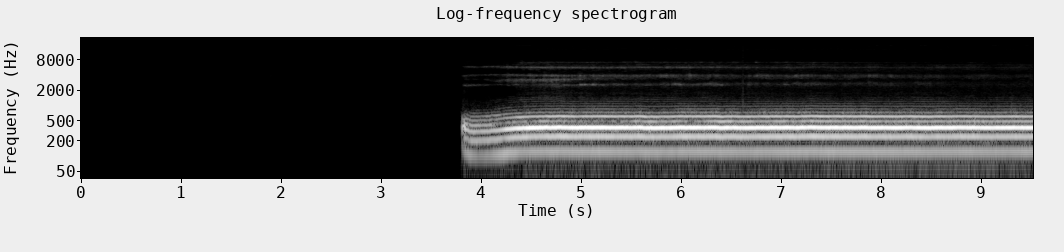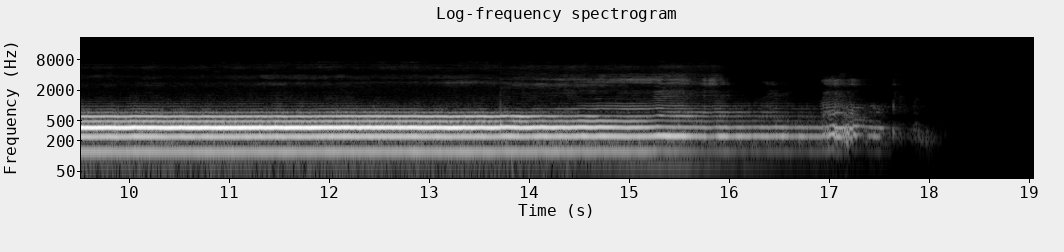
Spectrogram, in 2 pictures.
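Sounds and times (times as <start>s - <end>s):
man chanting low note: 3.8s - 17.7s.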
